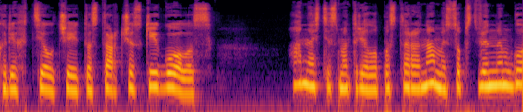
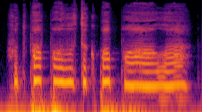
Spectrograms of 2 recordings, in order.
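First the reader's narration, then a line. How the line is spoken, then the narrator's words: Whisper. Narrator (Russian): прошептала она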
